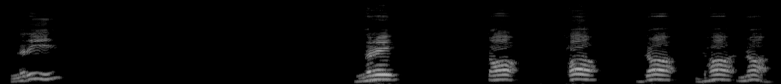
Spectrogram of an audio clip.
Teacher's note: यदा वदामः अनुभवं कुर्मः तदा अस्माकं जिह्वा अस्माकं दन्तान् स्पृशति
